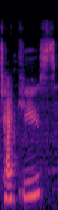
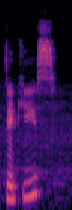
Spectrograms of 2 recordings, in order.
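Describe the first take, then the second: First: It is said the English South African way. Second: It is said the Afrikaans way. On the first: "it's takkies" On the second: "if you're Afrikaans, it's tekkies"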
